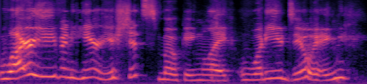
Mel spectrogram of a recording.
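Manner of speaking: sneering, judgy, scornful tone. Discussing oils with a low smoke point, the speaker trash-talks them, judgy. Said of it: "I'm being particularly judgy of them".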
